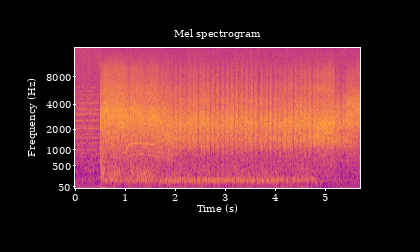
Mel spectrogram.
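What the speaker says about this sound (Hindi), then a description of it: "ये तो तमंचे की आवाज है भैया" A loud burst of country-made pistol gunfire erupts after a brief quiet and continues for several seconds, with rapid repeated shots blending into a dense crackle.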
